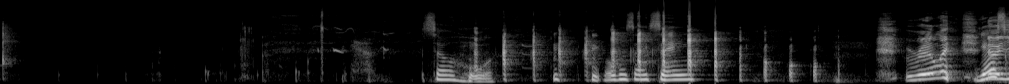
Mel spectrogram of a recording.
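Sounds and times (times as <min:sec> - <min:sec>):
voice mimicking noisy slurping of a drink against the mic: 0:02.0 - 0:03.9
laughter: 0:02.8 - 0:10.0
speech: 0:04.3 - 0:07.1, 0:09.1 - 0:10.0.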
